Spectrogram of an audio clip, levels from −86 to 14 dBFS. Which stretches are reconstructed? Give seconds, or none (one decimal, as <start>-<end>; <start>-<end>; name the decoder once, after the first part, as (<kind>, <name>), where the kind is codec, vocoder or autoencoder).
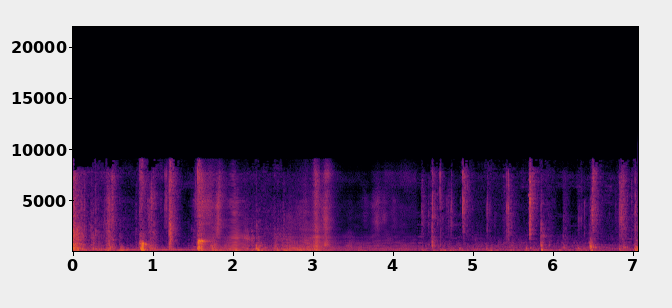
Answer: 1.6-2.2 (vocoder, WaveNeXt); 2.7-4.3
